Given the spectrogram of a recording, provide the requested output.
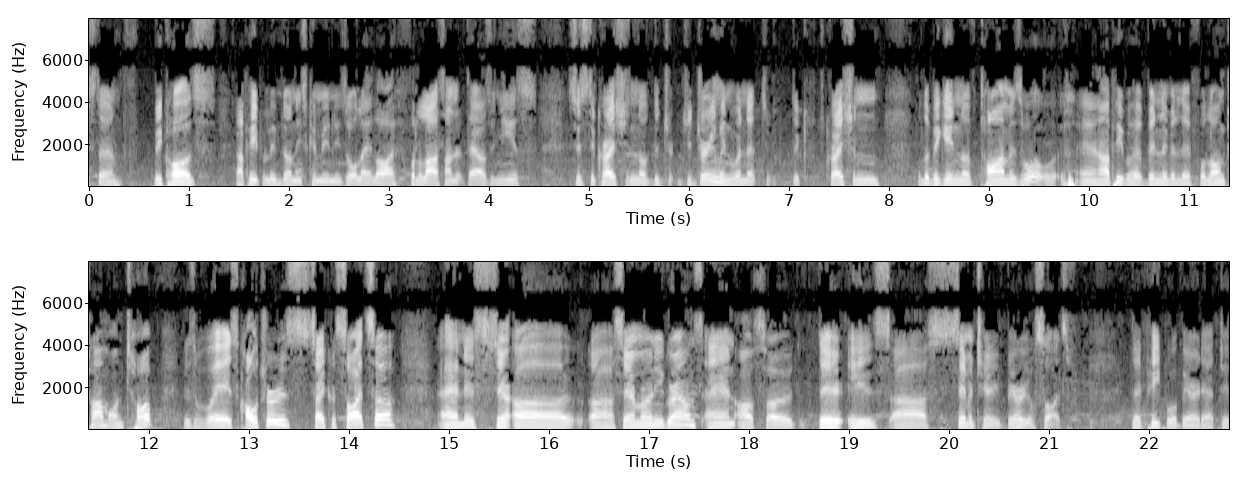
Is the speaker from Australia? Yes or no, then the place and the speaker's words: yes; Perth, Western Australia, Australia; that's my Christian name. … I'm from Perth. My people are the Rudjak, Baladong, the Piruba mob in East Kimberley.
